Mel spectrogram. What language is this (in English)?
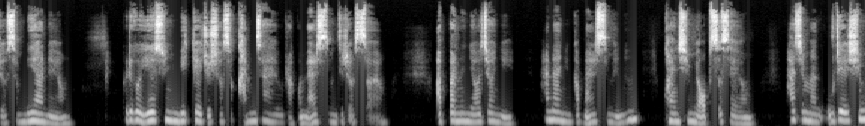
Korean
